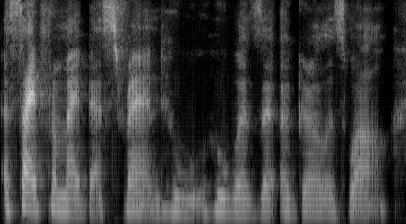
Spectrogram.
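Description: A woman's voice: on the low side, steady tone, moderate pace, creaky, sharp tone, breathy edge, no room sound, studio quality. A woman from Zimbabwe co-hosting a podcast, chatting casually and thoughtfully with some hesitant fillers. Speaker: podcast co-host.

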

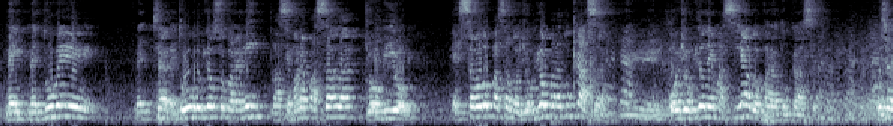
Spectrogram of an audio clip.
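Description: A man's voice: high-pitched, warm tone, a little hiss or hum. A man in his late fifties preaching a chatty, humorous sermon, often asking the congregation questions. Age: late 50s. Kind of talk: conversational sermon.

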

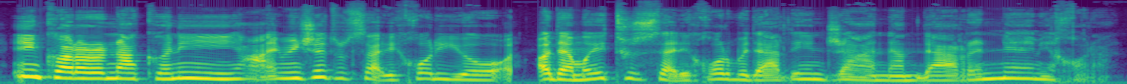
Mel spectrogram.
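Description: A woman reading the lines of a gruff, foul-mouthed grown man who grumbles and swears in a story. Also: on the high side.

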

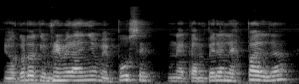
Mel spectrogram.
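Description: A young man with an Argentine accent, hosting a podcast and telling stories in a lively, laughing, swearing way. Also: high-pitched, fast talker. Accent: Argentine Spanish. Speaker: podcast host. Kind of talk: casual storytelling chat. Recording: roomy echo.

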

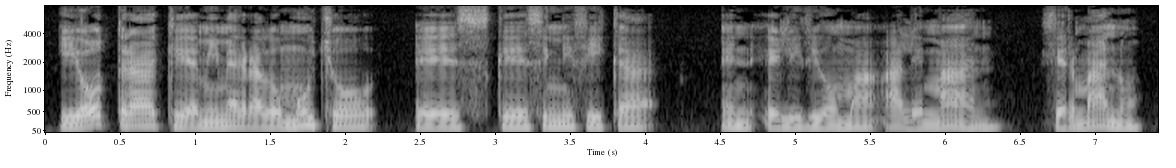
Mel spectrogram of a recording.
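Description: A man with a Mexican accent hosting a podcast, musing in a relaxed way with many pauses and fillers. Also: mid-range voice, dry recording. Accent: Mexican Spanish. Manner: unhurried, with frequent fillers and restarts. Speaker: podcast host. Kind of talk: casual reflective monologue.

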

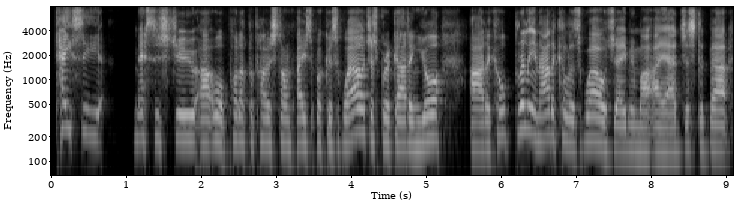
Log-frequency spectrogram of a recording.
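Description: A man's voice: on the high side, normal speed, fairly bright tone. Rambling podcast host man, lo-fi sound. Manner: rambling, filler-heavy, joking. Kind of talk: casual podcast chat.

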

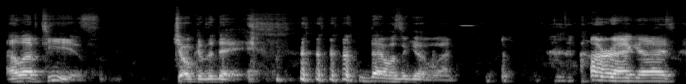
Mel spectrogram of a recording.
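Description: Male solo podcast host with a fairly high voice, crude and profane, laughs often. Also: fairly bright tone. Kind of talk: casual solo chat and joke-telling.

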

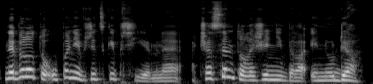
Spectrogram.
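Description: A woman narrating a children's story in a lively, expressive way. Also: medium pitch.

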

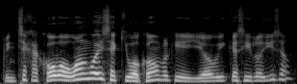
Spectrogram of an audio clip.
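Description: A young man with a Mexican accent, co-hosting a podcast in loose, slangy banter, laughing loudly and often. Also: high-pitched, expressive, fast, clear, resonant tone. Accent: Mexican Spanish. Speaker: podcast co-host.

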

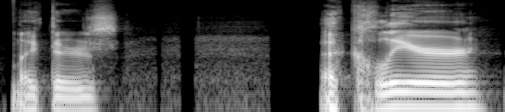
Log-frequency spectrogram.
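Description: A man from Illinois co-hosting a casual history podcast, chatty and joking with quick asides. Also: medium pitch, fairly even intonation, fairly bright tone, smooth, no echo, studio quality. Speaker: podcast co-host.

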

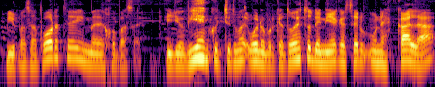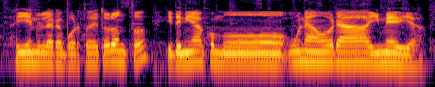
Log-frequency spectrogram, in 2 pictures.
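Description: A man's voice: on the high side, fairly even intonation, quick pace, few pauses, a little mellow, soft background music. A young Chilean man with a Chilean accent, telling a rambling story in casual podcast chat, full of slang and swearing. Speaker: podcast host.

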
